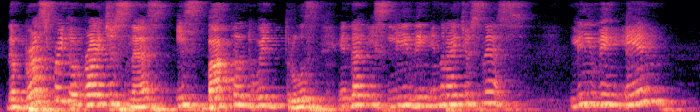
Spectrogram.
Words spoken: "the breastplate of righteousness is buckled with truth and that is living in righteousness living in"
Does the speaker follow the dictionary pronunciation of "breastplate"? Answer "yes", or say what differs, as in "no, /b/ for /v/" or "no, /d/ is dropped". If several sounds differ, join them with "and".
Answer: no, /l/ is dropped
